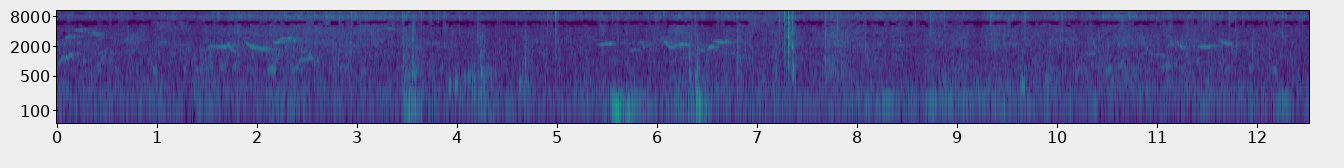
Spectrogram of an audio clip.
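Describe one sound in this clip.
Guinea pigs squeak in short high chirps.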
